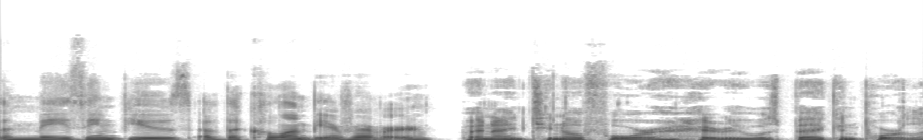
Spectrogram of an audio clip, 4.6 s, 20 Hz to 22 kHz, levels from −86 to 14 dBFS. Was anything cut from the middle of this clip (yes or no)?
no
